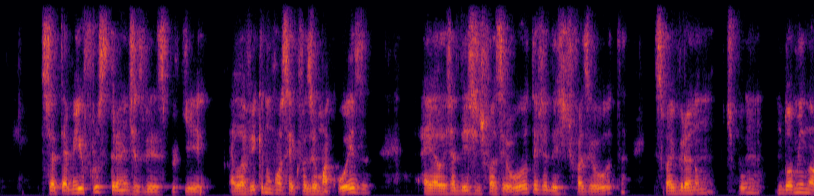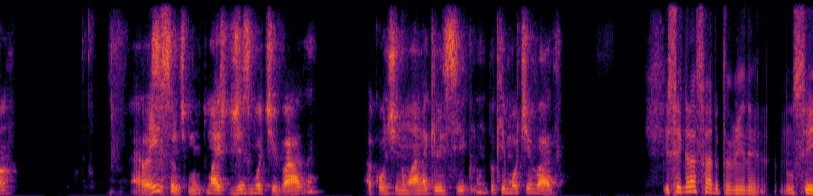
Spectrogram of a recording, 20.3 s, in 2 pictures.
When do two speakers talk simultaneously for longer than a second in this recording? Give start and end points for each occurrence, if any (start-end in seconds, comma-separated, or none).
none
